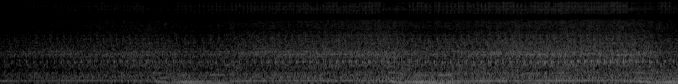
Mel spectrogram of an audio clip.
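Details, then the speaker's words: 1993 Toyota pickup 22RE idle surge, revs drifting up and down every couple of seconds; no vacuum leaks found, traced to a plugged coolant passage in the idle air control valve, fixed by replacing the IAC valve. "idle surge meaning that it revs up and down on its own"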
